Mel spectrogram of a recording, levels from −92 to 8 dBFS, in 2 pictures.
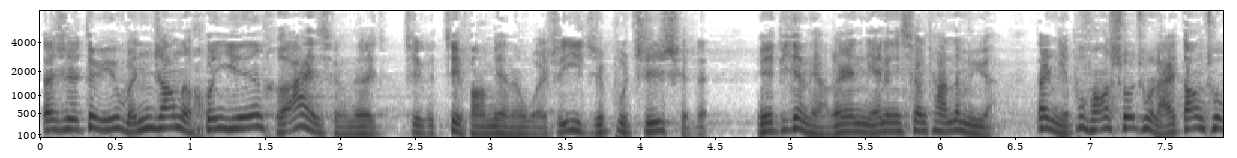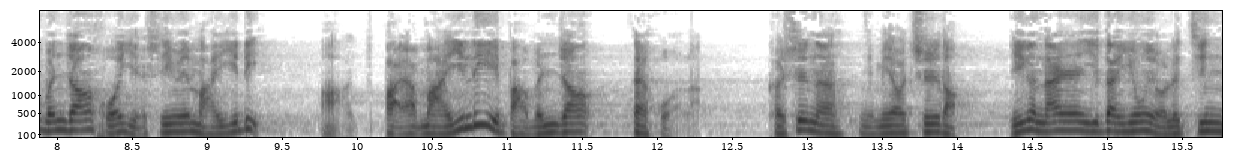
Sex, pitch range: male, 115-175 Hz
